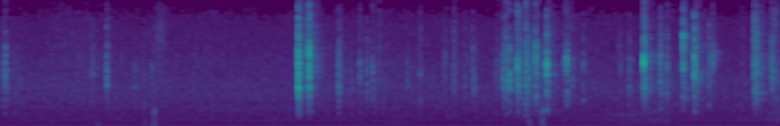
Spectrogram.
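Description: Computer keyboard keys being typed in short bursts: a couple of keystrokes about two and a half seconds in, then quick runs of keystrokes from about four seconds on.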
